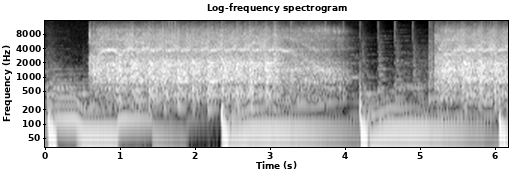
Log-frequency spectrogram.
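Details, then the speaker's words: 2004 Subaru Forester XS SOHC after a timing belt replacement, cranked with the ignition fuse pulled as a check, then started: even cranking with no bangs or scrapes, then a clean catch to a steady run, so the timing is right. "that sounds good and there we go we have successfully done the timing belt on my Subaru Forester"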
